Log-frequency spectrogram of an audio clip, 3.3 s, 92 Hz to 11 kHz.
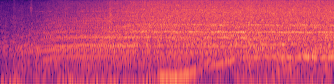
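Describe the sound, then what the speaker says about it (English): Loud car engine revving in GTA 5, a continuous roaring drone with a rising then falling pitch sweep as it accelerates, close and steady throughout with no talk. "That car is so loud,"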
